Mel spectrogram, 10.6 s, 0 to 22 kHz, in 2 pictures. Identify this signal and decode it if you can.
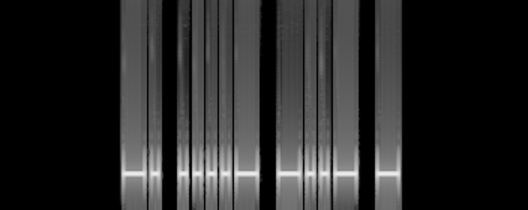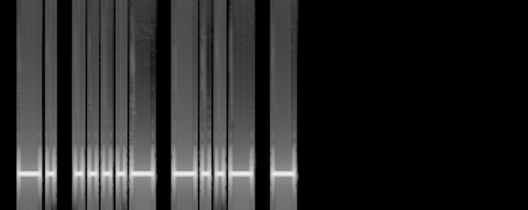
Morse code, heard as a keyed tone, about 17 wpm, 700 Hz. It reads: N4XT N4XT
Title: USA Call Signs - 4 Characters - Repeated 2x - 17wpm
